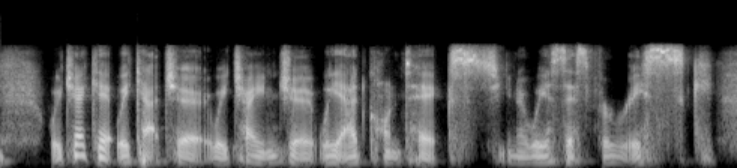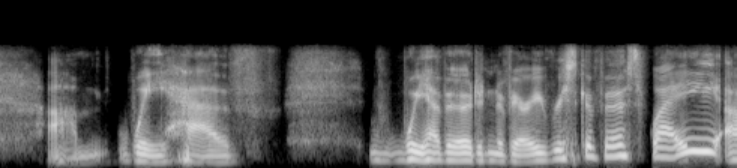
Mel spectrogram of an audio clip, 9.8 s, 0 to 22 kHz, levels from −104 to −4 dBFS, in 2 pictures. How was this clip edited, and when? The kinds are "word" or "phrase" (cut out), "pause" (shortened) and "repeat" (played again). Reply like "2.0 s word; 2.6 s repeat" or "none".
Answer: none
